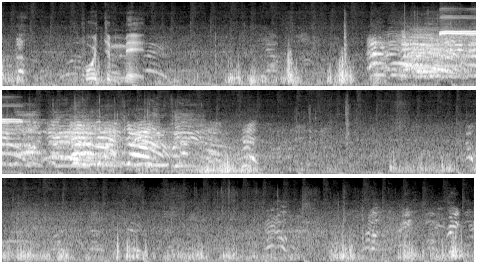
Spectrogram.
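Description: Young men call out to each other across the field.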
